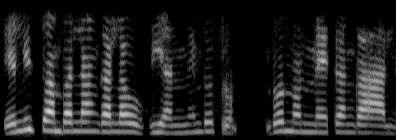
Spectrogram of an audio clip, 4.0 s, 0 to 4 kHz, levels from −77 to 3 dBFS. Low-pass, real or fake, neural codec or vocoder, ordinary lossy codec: 3.6 kHz; fake; codec, 24 kHz, 3.1 kbps, DualCodec; none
